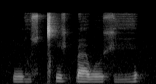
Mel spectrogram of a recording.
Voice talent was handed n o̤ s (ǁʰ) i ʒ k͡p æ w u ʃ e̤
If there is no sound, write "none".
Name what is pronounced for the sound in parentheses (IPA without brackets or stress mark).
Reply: ǀʰ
